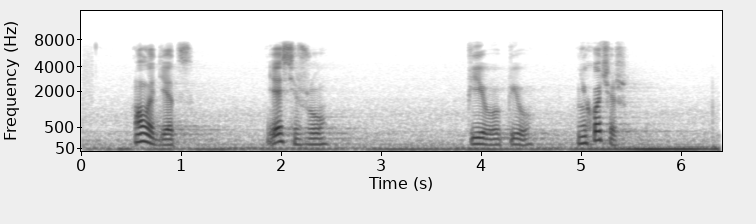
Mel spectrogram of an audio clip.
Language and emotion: Russian, positive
